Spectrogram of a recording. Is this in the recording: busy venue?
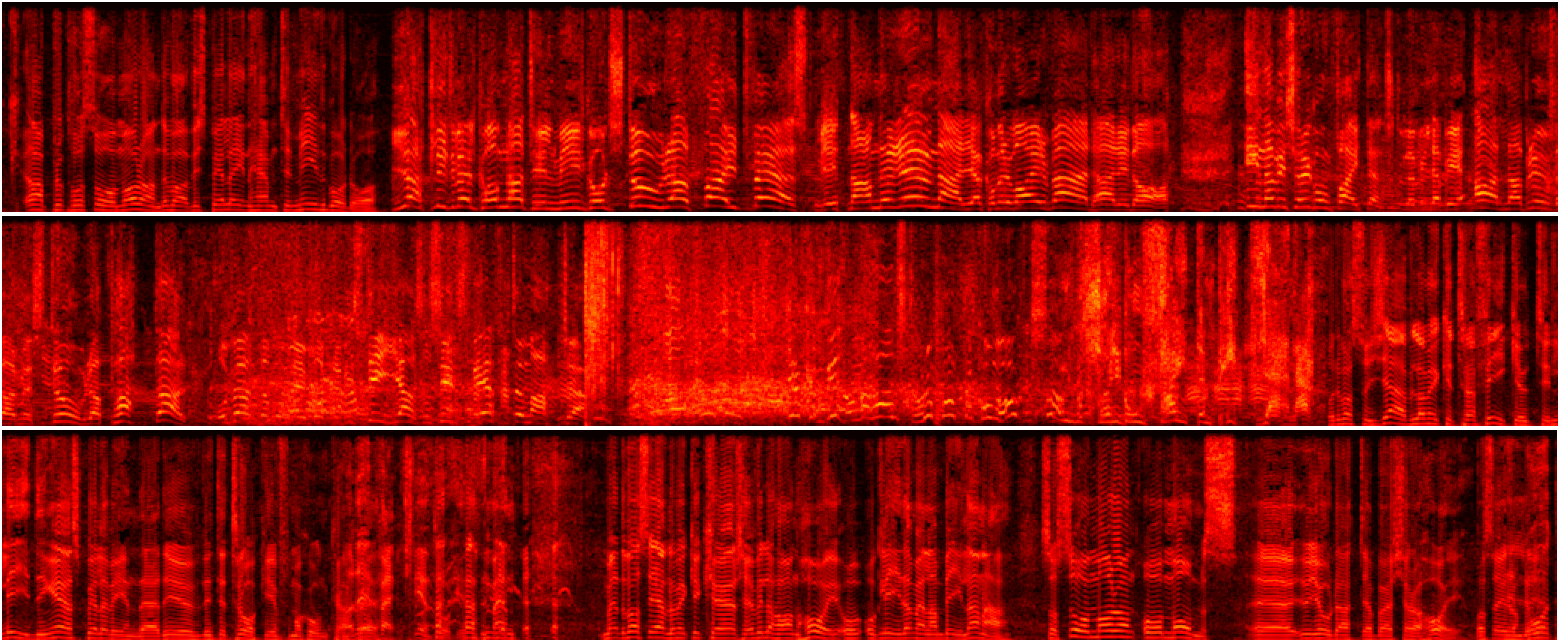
yes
